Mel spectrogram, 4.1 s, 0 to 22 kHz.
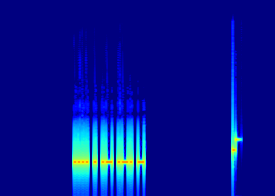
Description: Morse code, heard as a keyed tone, about 38 wpm, 700 Hz. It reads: HEART
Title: Top 1001-1250 Words 40wpm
